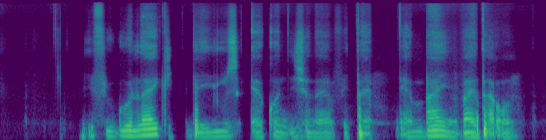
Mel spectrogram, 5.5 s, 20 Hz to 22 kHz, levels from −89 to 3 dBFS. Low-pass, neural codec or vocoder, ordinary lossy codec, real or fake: none; autoencoder, 48 kHz, 32 numbers a frame, DAC-VAE, trained on Japanese speech; none; fake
